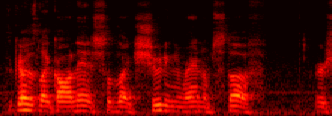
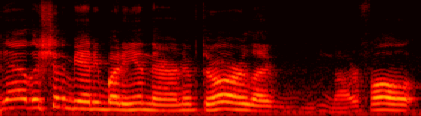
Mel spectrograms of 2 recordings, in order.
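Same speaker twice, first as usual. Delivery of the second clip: higher and louder, careless cop voice; 5 semitones higher, 8 dB louder than usual. Retold or imitated. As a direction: toss it off loudly like a callous cop. Cop shrugging off bombing people.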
